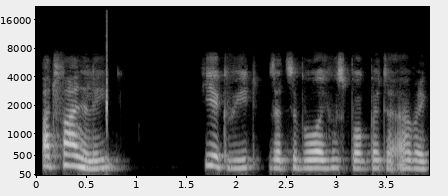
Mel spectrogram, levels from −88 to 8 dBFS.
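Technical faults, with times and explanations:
0.70 s, electrical switching spike: a sharp snap laid over the speech, peaking around -5 dBFS and gone in a few milliseconds. That's most likely a nearby switch, motor or static discharge arcing and the audio line catching the burst.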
